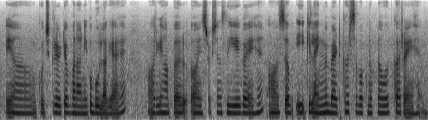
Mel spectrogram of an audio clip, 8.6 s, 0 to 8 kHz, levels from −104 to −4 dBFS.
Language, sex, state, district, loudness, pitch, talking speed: Hindi, female, Maharashtra, Solapur, -15 LUFS, 185 Hz, 205 wpm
